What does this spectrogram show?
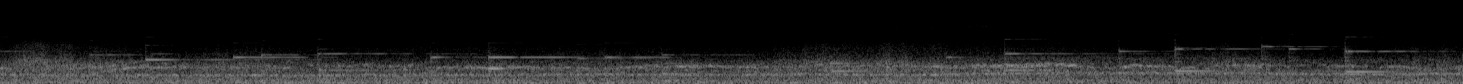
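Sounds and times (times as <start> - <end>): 
soft relaxing music: 0.0 - 14.6
winter blizzard: 0.0 - 14.6.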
